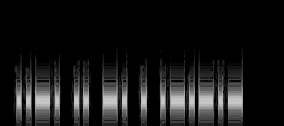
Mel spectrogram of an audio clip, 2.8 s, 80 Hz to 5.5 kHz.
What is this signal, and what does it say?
Morse code, heard as a keyed tone, about 25 wpm, 600 Hz. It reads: FINE.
